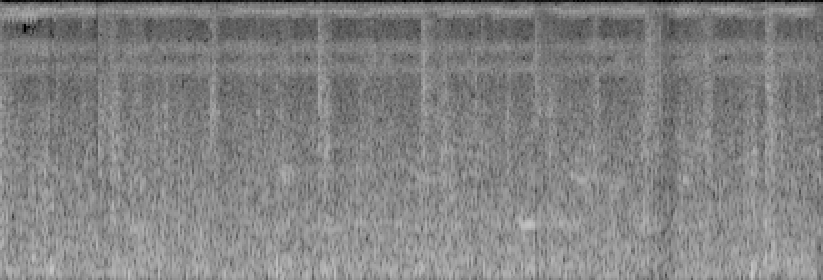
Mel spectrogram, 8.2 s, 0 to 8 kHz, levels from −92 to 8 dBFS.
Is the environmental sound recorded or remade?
recorded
